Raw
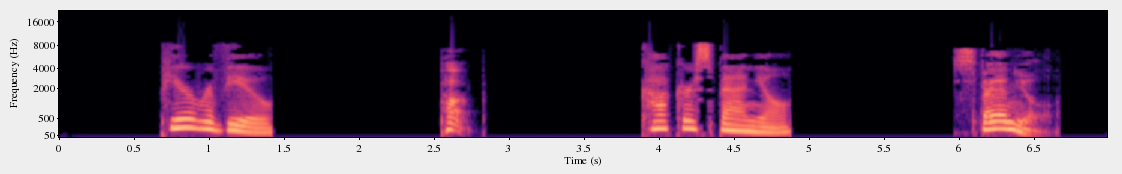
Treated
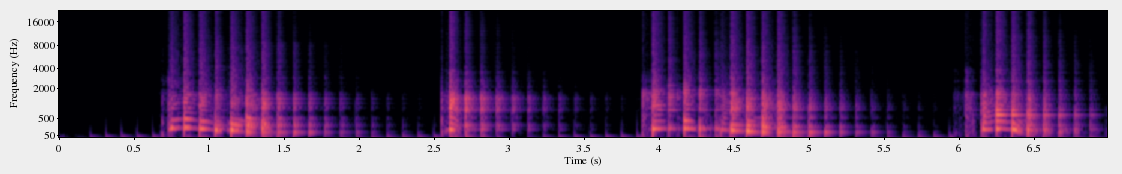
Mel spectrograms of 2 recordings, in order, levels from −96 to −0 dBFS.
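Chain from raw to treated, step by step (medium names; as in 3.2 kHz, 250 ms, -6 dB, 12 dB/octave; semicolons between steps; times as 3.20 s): median filter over 41 samples; resampled via 8 kHz; 2.58–4.29 s: treble shelf 2.3 kHz +7 dB; compression 16:1, threshold -23 dBFS, peak gain reduction 11 dB; peak limiter -21 dBFS, peak gain reduction 6 dB; high-order bell 1.2 kHz +12 dB 1.2 oct; short-mantissa float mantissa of 2-bit; on a send at -2 dB: reverberation RT60 1.3 s, pre-delay 4 ms; on the sum: sawtooth tremolo in dB decaying 9.6 Hz, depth 30 dB; trim -1.5 dB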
